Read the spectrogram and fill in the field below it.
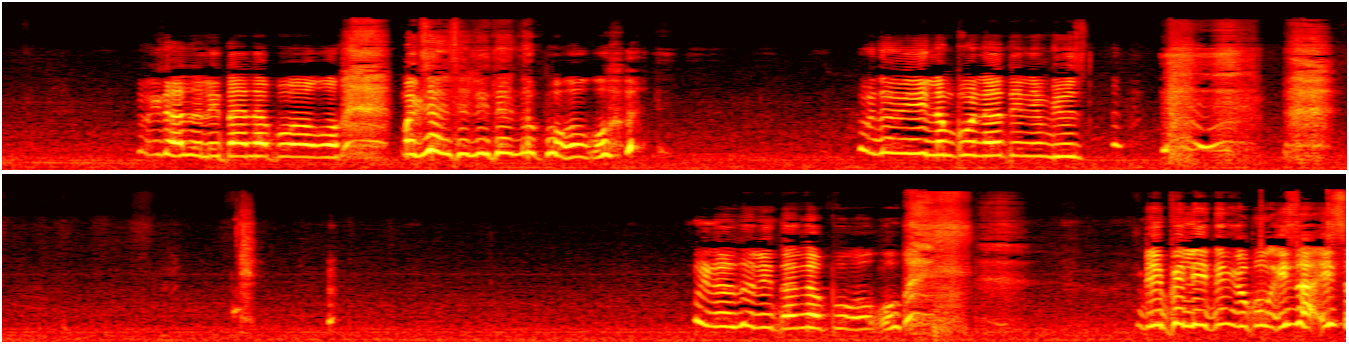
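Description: A young woman sobs and wails loudly close by.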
